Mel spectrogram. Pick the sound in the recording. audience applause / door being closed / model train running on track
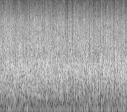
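audience applause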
